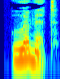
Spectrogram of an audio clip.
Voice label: "Limit", English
